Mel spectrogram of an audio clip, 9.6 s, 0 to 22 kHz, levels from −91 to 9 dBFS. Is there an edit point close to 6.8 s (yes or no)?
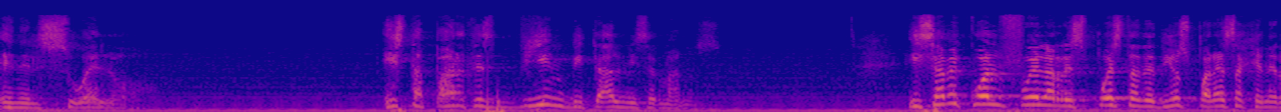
yes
